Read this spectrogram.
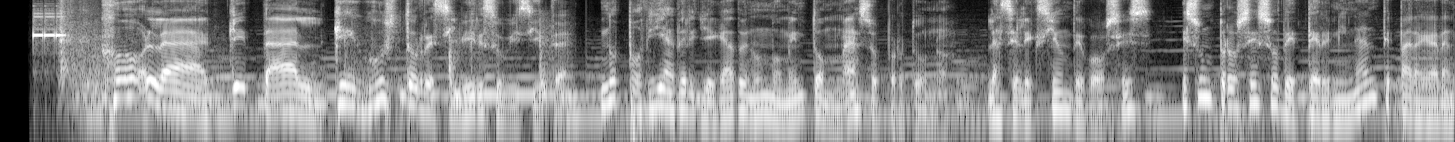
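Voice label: Spanish, off, male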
